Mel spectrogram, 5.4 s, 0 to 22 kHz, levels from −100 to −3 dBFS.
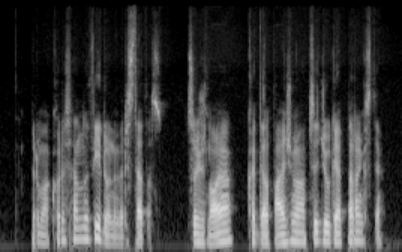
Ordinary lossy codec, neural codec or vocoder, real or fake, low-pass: Opus, 64 kbps; none; real; 19.8 kHz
